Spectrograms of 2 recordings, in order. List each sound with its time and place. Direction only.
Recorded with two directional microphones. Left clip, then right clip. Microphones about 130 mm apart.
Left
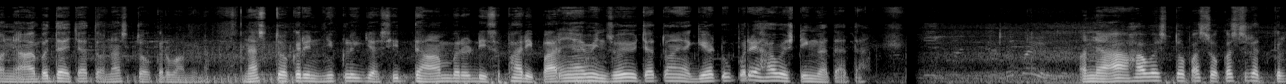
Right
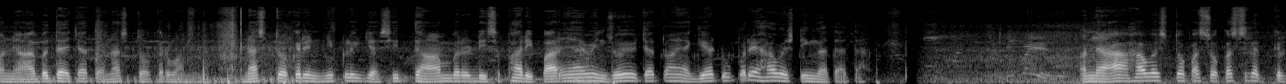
0.0 s speech: 10° left (ahead or behind)
5.5 s speech: 30° left (ahead or behind)
10.8 s speech: 20° left (ahead or behind)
